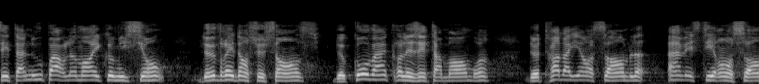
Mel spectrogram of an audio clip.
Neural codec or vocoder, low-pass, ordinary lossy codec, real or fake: codec, 16 kHz, 4 kbps, X-Codec, WavLM features, trained on Multilingual LibriSpeech; none; none; fake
